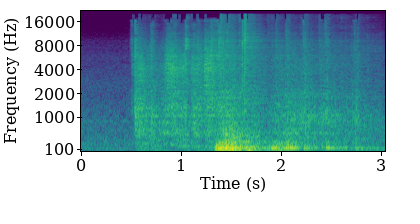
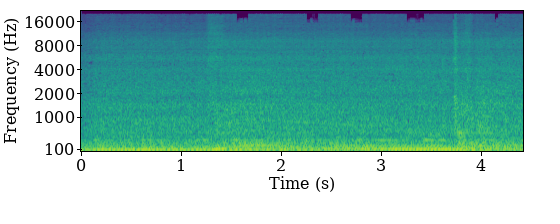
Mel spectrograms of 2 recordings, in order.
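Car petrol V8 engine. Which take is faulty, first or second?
first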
